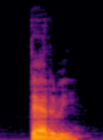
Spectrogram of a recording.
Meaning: terbium
- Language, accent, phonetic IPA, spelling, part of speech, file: Catalan, Valencia, [ˈtɛɾ.bi], terbi, noun, LL-Q7026 (cat)-terbi.wav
